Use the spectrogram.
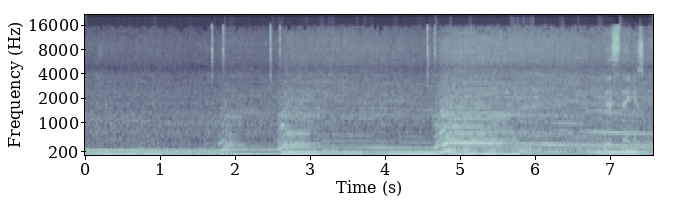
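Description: A 2020 McLaren 720S convertible supercar engine revs hard in repeated bursts, each climbing in pitch before dropping back to a loud idling rumble, with someone talking excitedly over it.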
